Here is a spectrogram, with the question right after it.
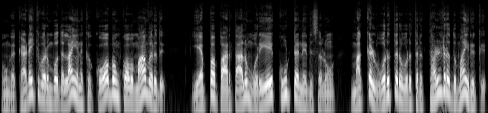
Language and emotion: Tamil, angry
